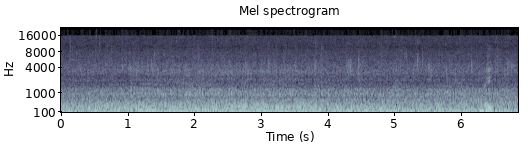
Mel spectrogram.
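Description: Rain drums steadily in a glider cockpit during ridge flying over the Italian Alps in Microsoft Flight Simulator 2024, a dense continuous wash over a low rumbling drone.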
